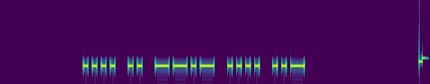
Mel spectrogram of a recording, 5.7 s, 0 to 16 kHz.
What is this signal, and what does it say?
Morse code, heard as a keyed tone, about 20 wpm, 700 Hz. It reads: HIQHU
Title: Code Groups - 5 Letters - 20wpm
